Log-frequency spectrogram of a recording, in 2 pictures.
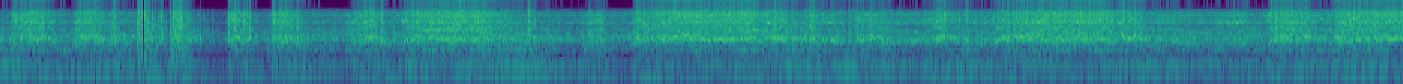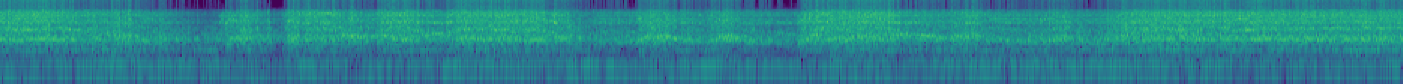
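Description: Wind buffets loudly against the car.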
